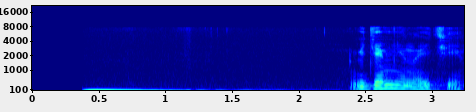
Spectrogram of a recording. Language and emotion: Russian, neutral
